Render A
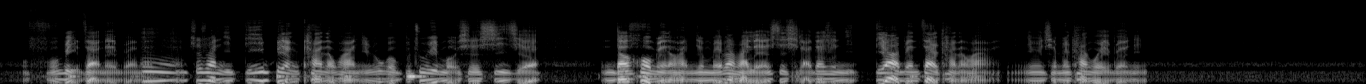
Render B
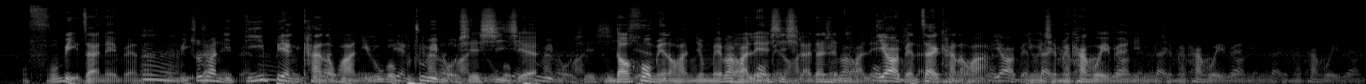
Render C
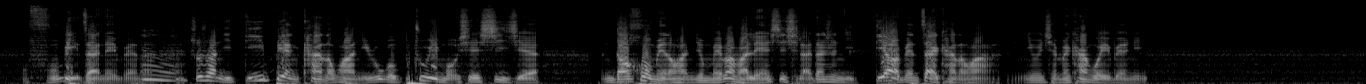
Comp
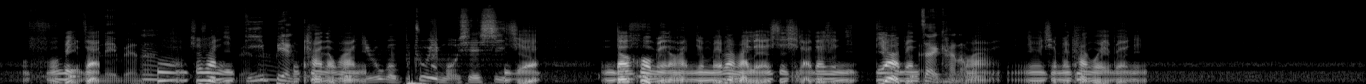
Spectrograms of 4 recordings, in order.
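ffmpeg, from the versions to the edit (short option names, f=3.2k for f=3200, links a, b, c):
-filter_complex "[1:a]asplit=3[a][b][c];[0:a]asplit=5[d][e][f][g][h];[d]atrim=end=0.992[i];[a]atrim=start=0.988:end=1.582[j];[e]atrim=start=1.578:end=2.342[k];[b]atrim=start=2.338:end=2.942[l];[f]atrim=start=2.938:end=3.662[m];[2:a]atrim=start=3.658:end=5.052[n];[g]atrim=start=5.048:end=9.192[o];[c]atrim=start=9.188:end=9.662[p];[h]atrim=start=9.658[q];[i][j]acrossfade=d=0.004:c1=hsin:c2=hsin[r];[r][k]acrossfade=d=0.004:c1=hsin:c2=hsin[s];[s][l]acrossfade=d=0.004:c1=hsin:c2=hsin[t];[t][m]acrossfade=d=0.004:c1=hsin:c2=hsin[u];[u][n]acrossfade=d=0.004:c1=hsin:c2=hsin[v];[v][o]acrossfade=d=0.004:c1=hsin:c2=hsin[w];[w][p]acrossfade=d=0.004:c1=hsin:c2=hsin[x];[x][q]acrossfade=d=0.004:c1=hsin:c2=hsin"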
